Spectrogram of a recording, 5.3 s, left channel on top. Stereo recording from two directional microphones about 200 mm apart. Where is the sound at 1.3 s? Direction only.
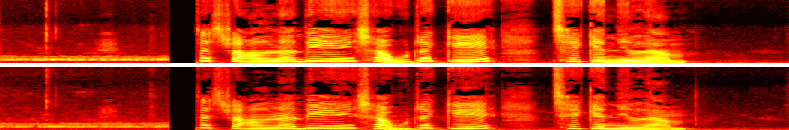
20° left (ahead or behind).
